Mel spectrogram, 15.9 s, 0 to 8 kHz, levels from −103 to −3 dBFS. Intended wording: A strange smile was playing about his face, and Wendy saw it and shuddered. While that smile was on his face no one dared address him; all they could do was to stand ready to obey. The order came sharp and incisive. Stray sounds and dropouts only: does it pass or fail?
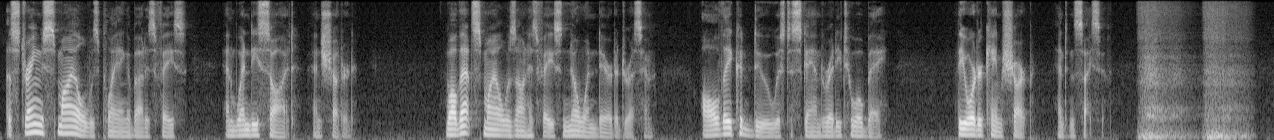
fail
